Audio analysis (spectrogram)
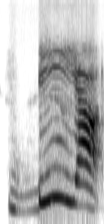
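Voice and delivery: bien as bee-a, nasal vowel, silent N; French bien. Shown as a demonstration. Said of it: "It is bien".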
